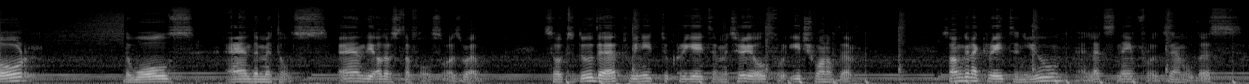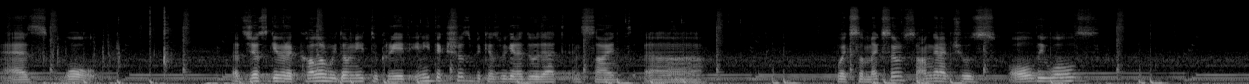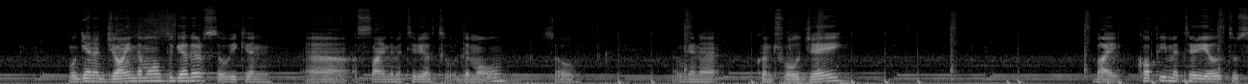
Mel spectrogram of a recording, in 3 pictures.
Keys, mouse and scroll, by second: 0.0-2.3 scroll down 1, 2.3-5.4 middle drag, 7.1 click, 9.6-13.3 drag, 13.3 l, 14.9 click, 16.3 click, 18.9 click, 19.5 click, 20.3-21.1 scroll down 2, 21.1 shift+click, 21.6-23.0 middle drag, 23.0 shift+click, 23.4-24.0 middle drag, 24.0-25.0 scroll up 1, 25.0 ctrl+z, 25.9-27.4 middle drag, 27.4-28.0 scroll up 1, 28.0 ctrl+click, 29.1 ctrl+z, 30.1 shift+click, 30.9-32.5 middle drag, 32.5 ctrl+j, 33.5-36.5 drag.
